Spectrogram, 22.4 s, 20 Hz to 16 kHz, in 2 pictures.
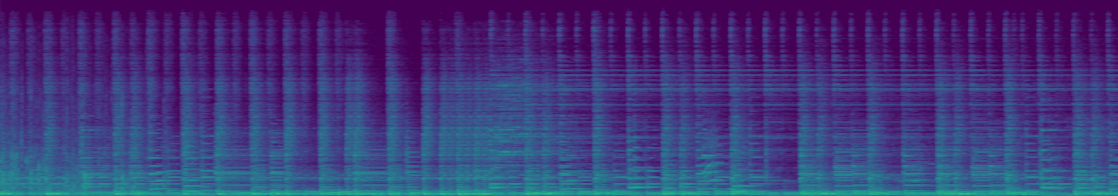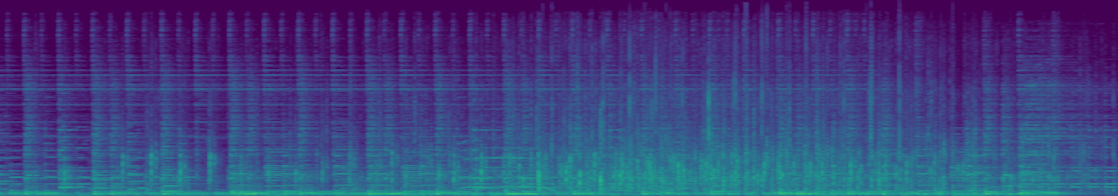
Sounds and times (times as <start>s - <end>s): Music: 0.0s - 22.3s.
